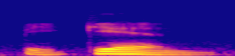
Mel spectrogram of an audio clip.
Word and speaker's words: begin: second sound in the word is stressed refer begin so for a two-syllable verb two syllables refer begin that ends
